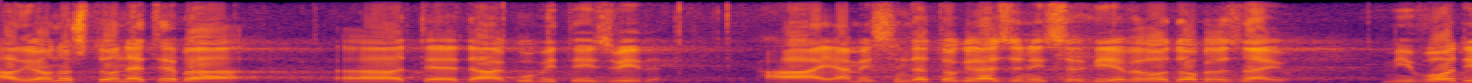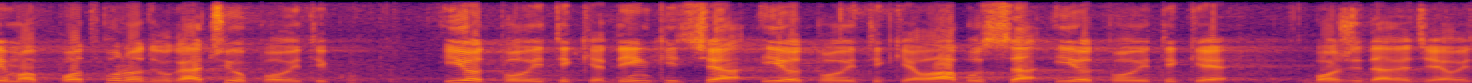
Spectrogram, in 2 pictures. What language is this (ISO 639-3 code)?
srp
